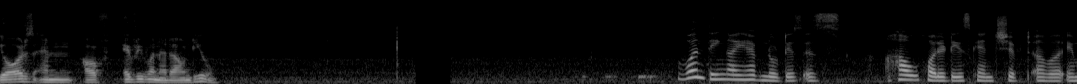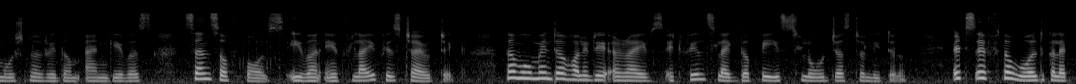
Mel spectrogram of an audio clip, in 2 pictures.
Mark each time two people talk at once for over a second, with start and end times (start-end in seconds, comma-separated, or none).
none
